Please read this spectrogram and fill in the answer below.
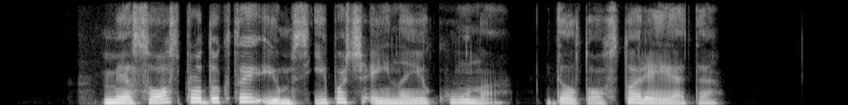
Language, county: Lithuanian, Vilnius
